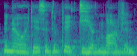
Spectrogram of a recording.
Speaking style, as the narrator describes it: replied shakily

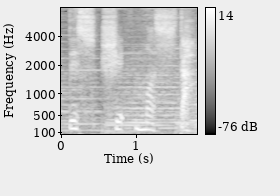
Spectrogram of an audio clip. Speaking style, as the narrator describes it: the lieutenant hissed

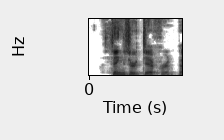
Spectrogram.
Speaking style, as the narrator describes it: Becca screamed, unable to hold her anger, her frustration back

